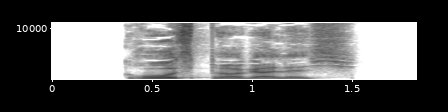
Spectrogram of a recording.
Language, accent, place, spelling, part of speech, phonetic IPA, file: German, Germany, Berlin, großbürgerlich, adjective, [ˈɡʁoːsˌbʏʁɡɐlɪç], De-großbürgerlich.ogg
- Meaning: middle class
